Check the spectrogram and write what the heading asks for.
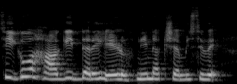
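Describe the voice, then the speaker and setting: A woman's voice: a little high, normal speed, lightly acted. A woman voicing the vengeful ghost of a murdered young woman, mocking her victim in a horror story. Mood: taunting. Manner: taunting, mocking.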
